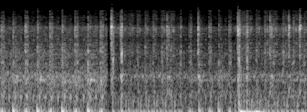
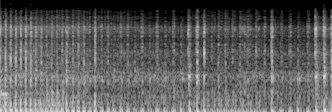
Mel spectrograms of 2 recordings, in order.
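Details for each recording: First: Homemade single-cylinder pit bike with DIY turbo, warmed up, choke off, no throttle: steady even thumping at low idle while the turbo spins; normal warm idle. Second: Homemade turbo pit bike, warmed up, idling with no throttle and turbo spinning: small single pops, then the beat stumbles and sags unevenly like fuel starvation; owner suspects it ran out of gas.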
